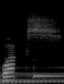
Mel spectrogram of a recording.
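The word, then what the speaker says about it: GQuuuuuuX: Quucks.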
